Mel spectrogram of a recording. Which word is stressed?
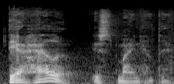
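Herr. The stress falls on the word Herr. It is this great Lord who is the shepherd. "Also der Herr, der das alles gemacht hat"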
